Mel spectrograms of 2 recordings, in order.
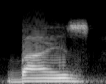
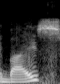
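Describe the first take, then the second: First: The word ends with a voiced z sound. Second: The word ends with a voiceless s sound. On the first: The speaker calls it right. "we say" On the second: The speaker calls it wrong. "We don't say buys"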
